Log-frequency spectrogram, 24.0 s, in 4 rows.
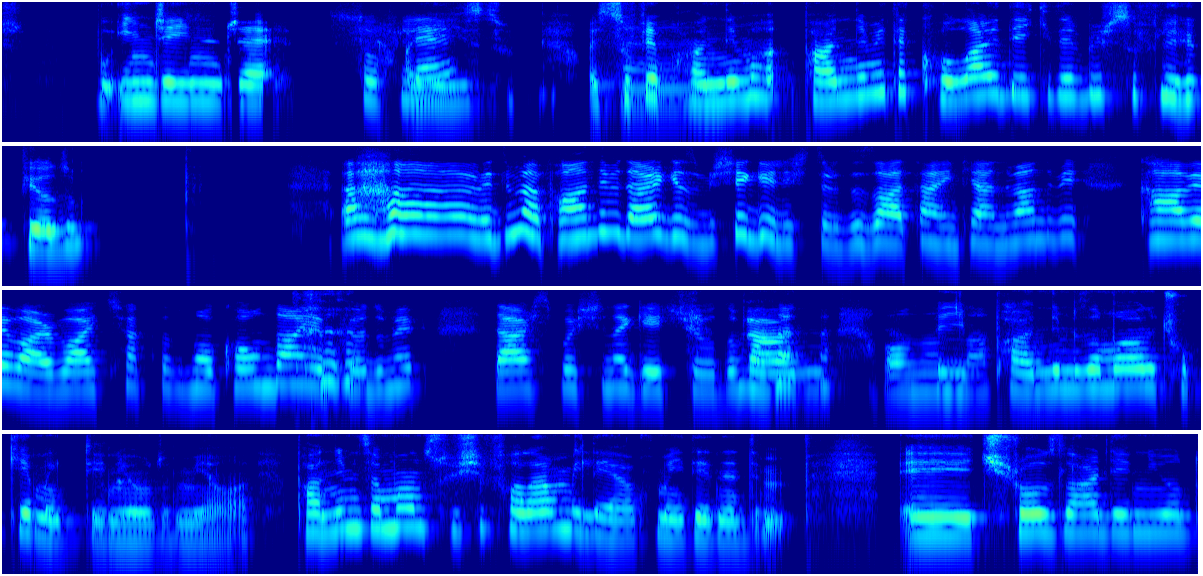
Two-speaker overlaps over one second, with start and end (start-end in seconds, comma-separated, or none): none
